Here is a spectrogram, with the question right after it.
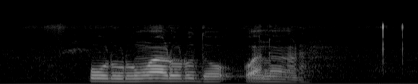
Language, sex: Venda, male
